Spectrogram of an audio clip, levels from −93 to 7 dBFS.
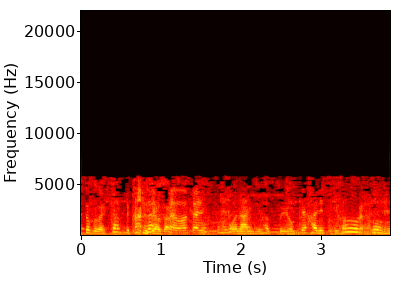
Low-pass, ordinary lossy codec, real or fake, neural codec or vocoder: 7.2 kHz; MP3, 24 kbps; fake; codec, 16 kHz, 2 kbps, FunCodec, trained on Chinese and English, 25 frames a second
